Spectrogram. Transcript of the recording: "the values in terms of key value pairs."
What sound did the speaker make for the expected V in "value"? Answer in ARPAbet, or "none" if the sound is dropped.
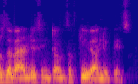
V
